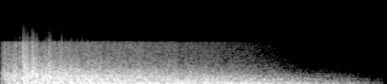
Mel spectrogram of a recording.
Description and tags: This is sound of Big Explosion.
It is created using "Draw Tool" and various effects in Audacity.
You can use this sound in any game where there is various explosive means. For example, mods for Doom.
